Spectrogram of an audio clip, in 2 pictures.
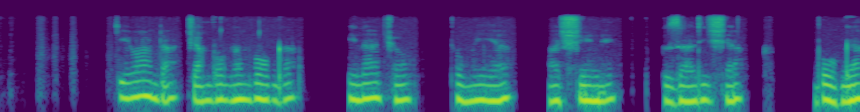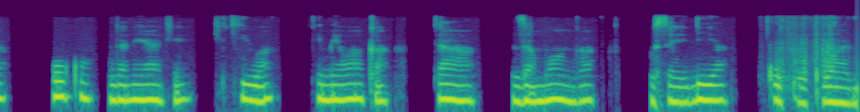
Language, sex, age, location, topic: Swahili, female, 36-49, Dar es Salaam, agriculture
